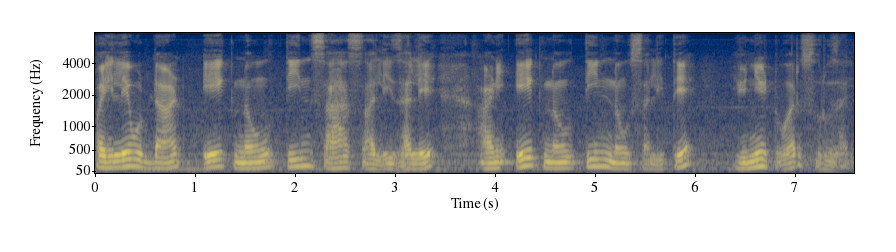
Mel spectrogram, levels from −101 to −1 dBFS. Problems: background sounds at intervals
